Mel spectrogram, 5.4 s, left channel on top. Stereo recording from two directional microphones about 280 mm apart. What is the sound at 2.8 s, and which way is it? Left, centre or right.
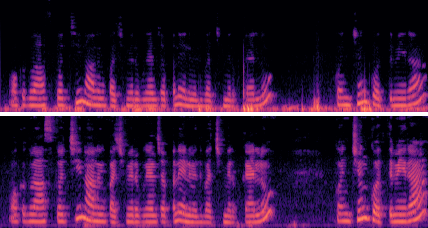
Speech, centre.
